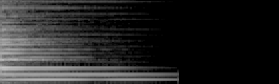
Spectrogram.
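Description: A single bell-like metallic ding: one strike that rings with several overtones, fades, and cuts off suddenly a little over a second in.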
